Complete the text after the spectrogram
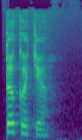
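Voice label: "тӧкӧтьӧ", Komi, female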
